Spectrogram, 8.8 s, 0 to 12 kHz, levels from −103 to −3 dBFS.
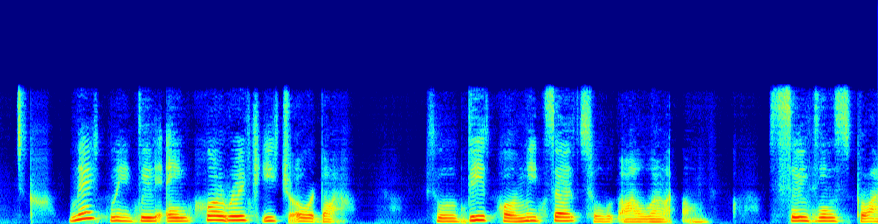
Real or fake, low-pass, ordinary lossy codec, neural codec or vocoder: fake; 7.2 kHz; none; codec, 16 kHz, 0.5 kbps, FreqCodec, larger model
